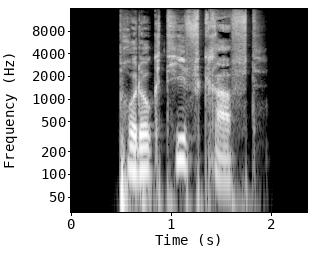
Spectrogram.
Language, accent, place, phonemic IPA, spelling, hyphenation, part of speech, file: German, Germany, Berlin, /pʁodʊkˈtiːfkʁaft/, Produktivkraft, Pro‧duk‧tiv‧kraft, noun, De-Produktivkraft.ogg
- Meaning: productive force (force necessary to develop production (e.g. human brain, means of production, science and technology))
